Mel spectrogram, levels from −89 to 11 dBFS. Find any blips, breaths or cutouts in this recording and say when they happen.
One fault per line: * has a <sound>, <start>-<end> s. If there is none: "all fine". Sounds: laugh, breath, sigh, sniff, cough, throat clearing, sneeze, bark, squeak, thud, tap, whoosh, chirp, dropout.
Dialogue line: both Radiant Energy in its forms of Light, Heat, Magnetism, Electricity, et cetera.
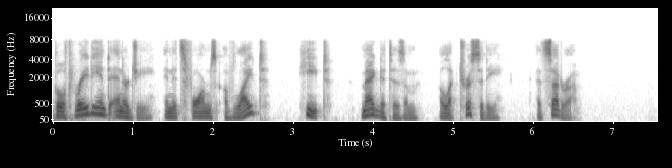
all fine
